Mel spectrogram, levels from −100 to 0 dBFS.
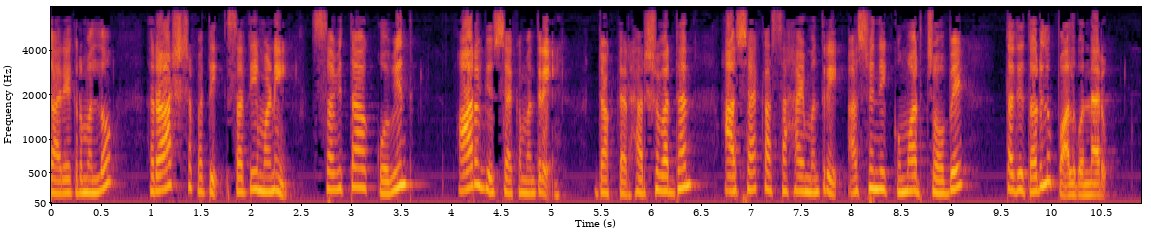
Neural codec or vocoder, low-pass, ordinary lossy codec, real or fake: none; 7.2 kHz; none; real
